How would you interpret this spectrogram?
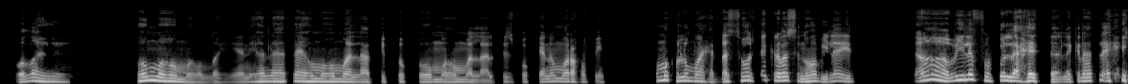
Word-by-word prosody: والله 125 -4 -2 0.7
هُم، 175 +2 +5
هُم 145 -8 +3
والله، 95 -1 -9
يعني 100 +5 -11
ه 130 - 0 0.2
هتلاقي 135 +1 -1
هُم، 135 0 +2
هُم 130 0 +1
اللي 115 -2 -1
على 105 - -3
الTikTok 115 +1 -11 0.2
هُم 115 -1 -4
هُم 110 0 -4
اللي 100 -3 -4
على 90 0 -6
الFacebook 110 0 -15
يعني 120 +2 -3
هُم 140 0 -3
راحوا 125 -3 -1
فين؟ 95 -1 -13 0.5
هُم 195 - +3
كلّهم 170 -4 -1
واحد، 115 -9 -2
بس 135 +6 -1
هو 190 - +3
الفكرة 190 -1 -1
بس 180 -3 +1
إن 130 - -1
هو 150 +3 +2
بيلاقي 145 +1 -2 0.6
آه 190 0 +4
بيلفوا 200 +2 +3
في 150 - -9
كل 180 -2 +6
حِتّة 155 -6 +4
لكن 120 +8 -4
هتلاقي 170 +3 0
130 Hz, 200 wpm, -22 LUFS, 115-165 Hz, 0.7 s, كل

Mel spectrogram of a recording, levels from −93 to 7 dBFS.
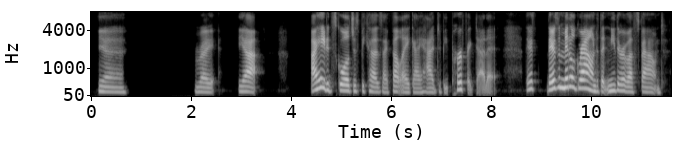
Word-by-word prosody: Yeah. 165 -3 -6 1.4
Right, 165 -2 -5 0.5
yeah. 180 -2 +3 1.1
I 240 - +6
hated 290 -11 +3
school 205 0 +2
just 195 -1 -8
because 180 -4 -5
I 150 -2 -7
felt 175 +3 -3
like 155 0 -5
I 150 -1 -7
had 155 -2 -6
to 170 - -14
be - - -13
perfect 255 +1 -3
at - - -7
it. - - -9 0.6
There's 260 +1 -4 0.2
there's 270 +5 +7
a - - +2
middle 320 +2 +6
ground 275 -9 +5
that 180 -1 -4
neither 205 +2 -1
of 195 - -1
us 165 -1 -3
found. 160 -4 -5
185 Hz, 145 wpm, -22 LUFS, 165-235 Hz, 1.4 s, there's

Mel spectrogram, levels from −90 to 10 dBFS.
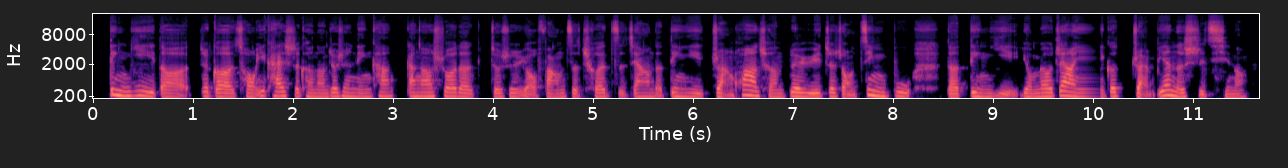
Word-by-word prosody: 定 230 -5 +5
义 205 -3 +1
的 165 -2 -1
这 195 - -2
个 170 -1 +3
从 165 0 -2
一 210 - +1
开 195 -2 +2
始 195 -3 -2
可 170 -2 -4
能 160 0 -3
就 185 +1 +1
是 185 -1 -2
您 165 -1 -4
康 185 +2 -3
刚 - - 0
刚 185 0 +1
说 190 0 +1
的， 165 -3 0 0.2
就 165 - -1
是 170 0 -3
有 - - -1
房 160 0 -3
子、 155 -2 0
车 170 0 -1
子 180 - -5
这 170 - -3
样 175 0 -2
的 - - -4
定 180 -1 -3
义 160 -2 -4
转 180 -2 0
化 230 -3 +5
成 160 -5 -3
对 180 +1 +3
于 165 -1 +2
这 180 - 0
种 - - -2
进 210 -7 +4
步 185 -2 -2 0.3
的 150 -2 +2
定 175 -3 0
义， - - -4
有 170 - +1
没 165 +3 0
有 180 - +5
这 220 - +2
样 195 -3 +6
一 170 -1 -8
个 185 +3 +2
转 - - +1
变 225 +2 +4
的 170 - +2
时 140 -5 0
期 150 - +1
呢？ 150 +2 -5
175 Hz, 290 characters per minute, -23 LUFS, 165-190 Hz, 0.3 s, 样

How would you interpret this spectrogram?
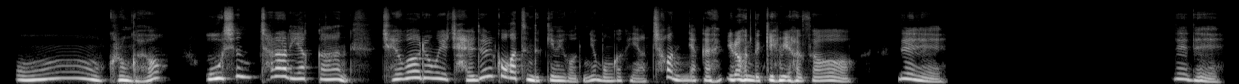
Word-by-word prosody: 어 235 +2 0
그런가요? 195 - +1 0.4
옷은 290 +8 +2
차라리 370 -7 +1
약간 235 -5 0 0.3
재활용이 280 +2 0
잘 205 -4 0
될 370 - -1
것 375 - 0
같은 290 -9 +4
느낌이거든요. 175 -1 -1
뭔가 175 -2 -3
그냥 145 -7 -11
천 215 - -2
약간 180 0 -1
이런 210 -2 +6
느낌이어서. 175 -4 +1 0.4
네. 185 - -1 2.2
네네. 180 - -3
205 Hz, 215 characters per minute, -17 LUFS, 175-270 Hz, 2.2 s, 이런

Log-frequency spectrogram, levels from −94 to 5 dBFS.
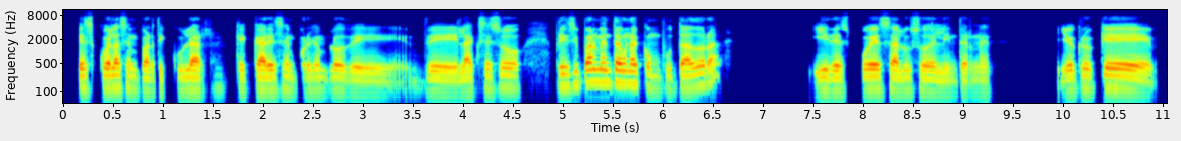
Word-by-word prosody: escuelas 125 +1 +2
en 120 -2 -6
particular 110 +1 0 0.3
que 115 - -5
carecen, 115 +1 +2
por 115 - -7
ejemplo, 115 0 -2
de 95 -2 -6 0.2
del 100 -1 -1
acceso, 120 +3 -2 0.3
principalmente 170 +5 +3
a 165 - +9
una 155 -1 +4
computadora 120 +2 0 0.9
y 115 0 -3
después 115 +2 +1
al 110 0 +3
uso 110 0 -3
del 100 -2 -2
Internet. 100 +1 -7 0.6
Yo 110 - -1
creo 120 -1 -4
que, 120 -5 +4
115 Hz, 125 wpm, -24 LUFS, 105-125 Hz, 0.9 s, a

